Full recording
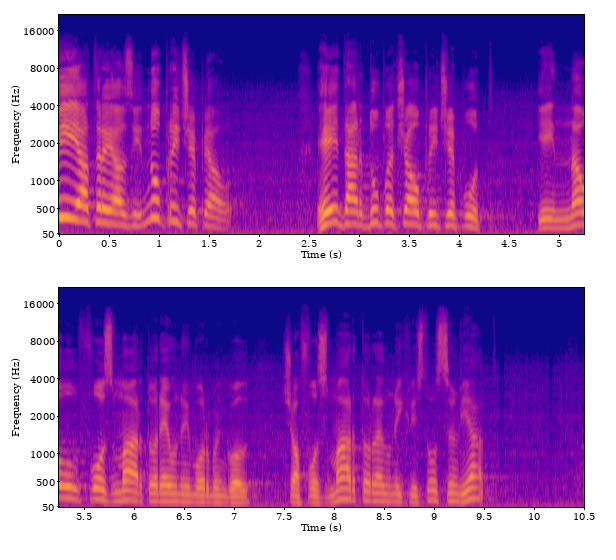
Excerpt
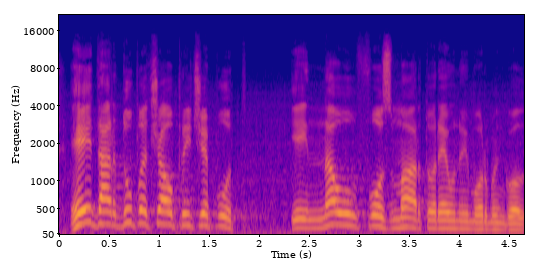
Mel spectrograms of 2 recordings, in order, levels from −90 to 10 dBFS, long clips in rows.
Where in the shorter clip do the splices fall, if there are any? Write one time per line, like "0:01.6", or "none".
none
